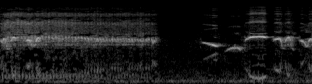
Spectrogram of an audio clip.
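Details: Therapy sound for a mute, sluggish white-rumped shama: a steady high whistled note held for over a second against a hissing background, then a pause and a string of short, sliding whistles.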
